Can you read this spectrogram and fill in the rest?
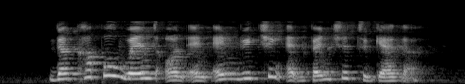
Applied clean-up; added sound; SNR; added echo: none; none; none; reverberation time 0.7 s.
